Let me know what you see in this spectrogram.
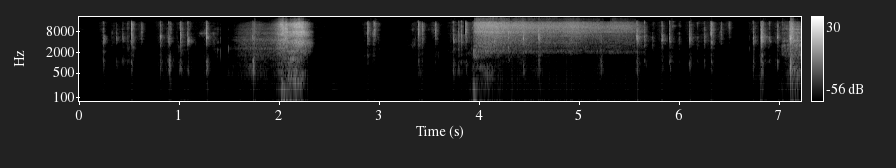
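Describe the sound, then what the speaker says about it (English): Quick bursts of typing on a computer keyboard, clusters of close key clicks separated by short pauses, with a longer hiss-like stretch in the middle. "in here you can type whatever you want"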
